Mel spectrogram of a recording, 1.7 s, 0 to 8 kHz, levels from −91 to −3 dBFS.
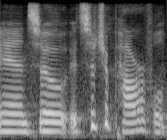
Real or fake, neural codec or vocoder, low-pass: fake; vocoder, 24 kHz, 100 mel bands, Vocos; 7.2 kHz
